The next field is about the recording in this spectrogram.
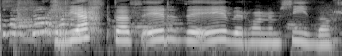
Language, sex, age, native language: Icelandic, female, 9, Icelandic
